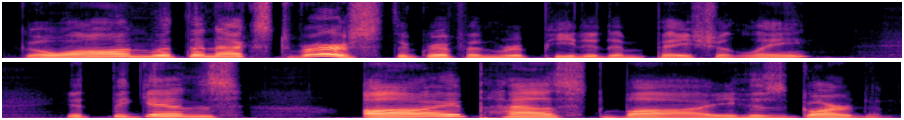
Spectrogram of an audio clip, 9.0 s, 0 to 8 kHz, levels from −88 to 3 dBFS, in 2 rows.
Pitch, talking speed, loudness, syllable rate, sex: 175 Hz, 115 wpm, -18 LUFS, 3.6 syllables/s, male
